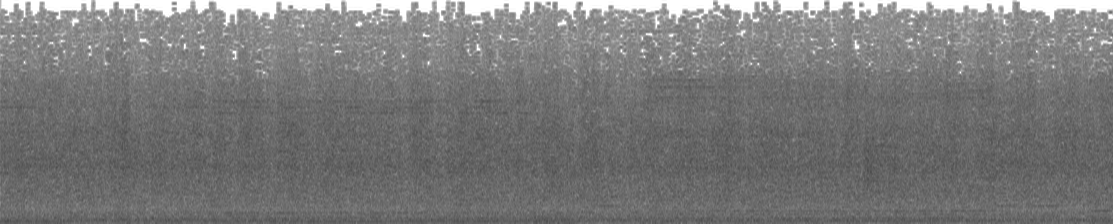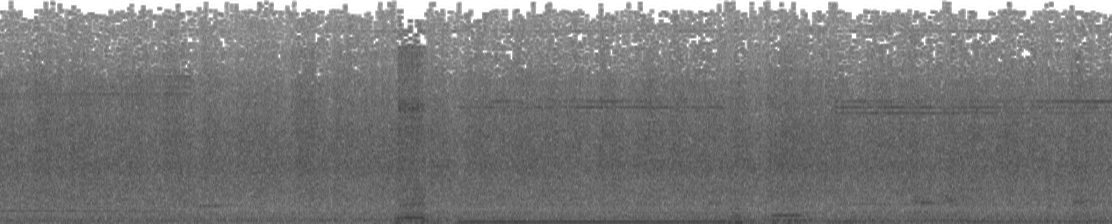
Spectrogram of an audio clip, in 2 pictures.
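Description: A spindle motor whines and hums steadily.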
